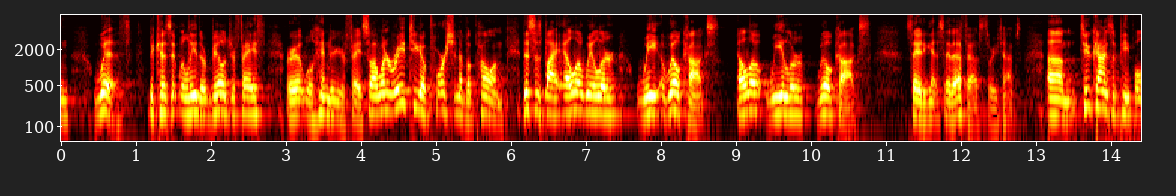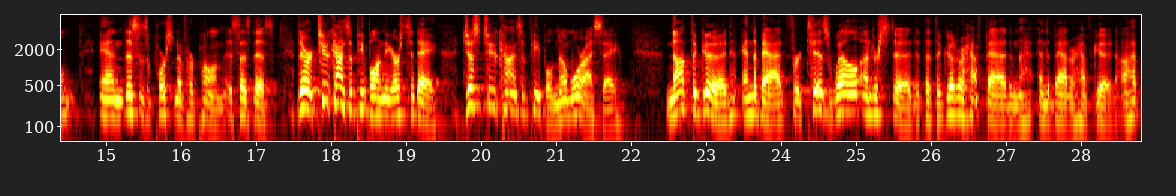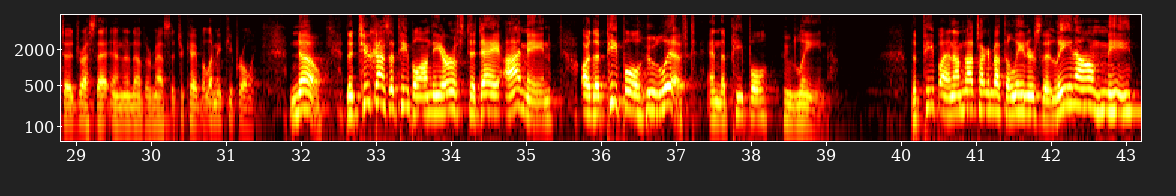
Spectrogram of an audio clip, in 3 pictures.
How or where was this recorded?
large echoing room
